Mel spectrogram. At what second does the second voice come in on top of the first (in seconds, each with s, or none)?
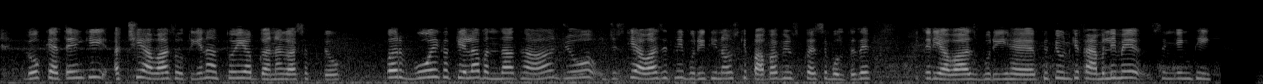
none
